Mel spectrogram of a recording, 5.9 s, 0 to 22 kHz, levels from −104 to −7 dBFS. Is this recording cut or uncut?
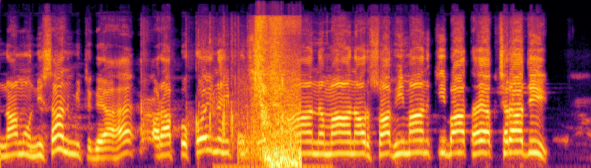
cut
